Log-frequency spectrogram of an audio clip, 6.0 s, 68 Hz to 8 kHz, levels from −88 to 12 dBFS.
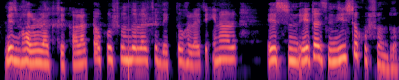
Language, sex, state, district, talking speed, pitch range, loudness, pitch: Bengali, female, West Bengal, Kolkata, 180 wpm, 190-235 Hz, -18 LUFS, 220 Hz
